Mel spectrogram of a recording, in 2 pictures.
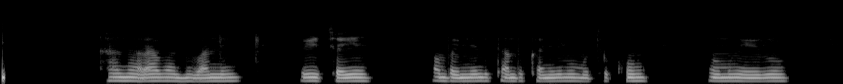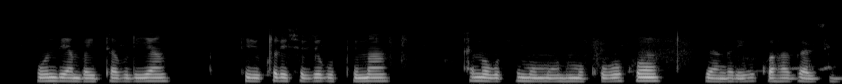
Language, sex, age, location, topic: Kinyarwanda, female, 50+, Kigali, health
